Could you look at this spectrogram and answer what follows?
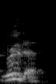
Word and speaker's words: Rouda: Welcome Rudy to the Ruda. It rhymes with Gouda y'all.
